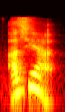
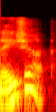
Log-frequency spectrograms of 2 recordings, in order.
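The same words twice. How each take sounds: First: "Asia" said AH-zee-uh; correct name pronunciation. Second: "Asia" said AY-zhuh, like the continent; spelling pronunciation. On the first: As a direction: open AH and a z sound in "Asia". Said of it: "but it's pronounced Asia". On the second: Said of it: "Her name is spelled like Asia". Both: Real, not acted.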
